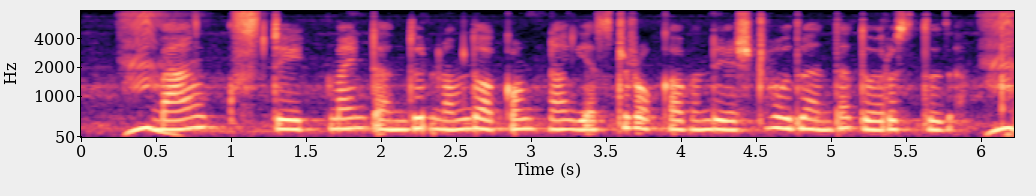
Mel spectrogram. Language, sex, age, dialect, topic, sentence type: Kannada, female, 18-24, Northeastern, banking, statement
